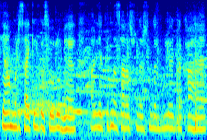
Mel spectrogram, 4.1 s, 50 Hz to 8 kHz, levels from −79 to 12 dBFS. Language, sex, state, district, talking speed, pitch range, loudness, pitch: Hindi, male, Bihar, Katihar, 200 wpm, 225-250 Hz, -18 LUFS, 235 Hz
